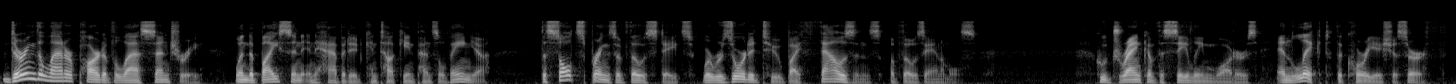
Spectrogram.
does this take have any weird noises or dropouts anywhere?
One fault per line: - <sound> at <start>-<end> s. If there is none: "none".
none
